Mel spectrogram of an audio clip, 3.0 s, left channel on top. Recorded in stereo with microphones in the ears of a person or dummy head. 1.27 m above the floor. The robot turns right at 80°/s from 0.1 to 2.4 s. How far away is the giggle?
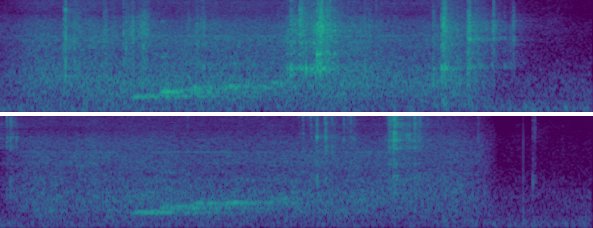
About 3.5 m.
